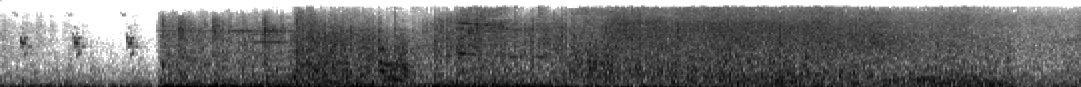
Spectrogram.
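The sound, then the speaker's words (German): After a second of near-quiet, the Razor Crest spaceship makes a rough landing, slamming down into water with a sudden heavy splash. A loud, sustained roar of churning, rushing water then carries on for several seconds. “Ich sagte, ich hatte laut gelacht und da denke ich nur, ne, wie die Razor Crest ganz am Anfang nach dieser, nennen wir es mal, Landung da ins Wasser platscht.”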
